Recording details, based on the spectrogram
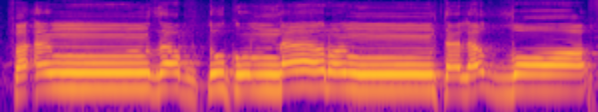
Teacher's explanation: تلظ تا کو باریک پڑھیں گے اور تلظ لام کو ہی باریک، مگر ظ جو ہے یہ ہے ایکسٹرا موٹے حروف میں سے، اس کو پڑھیں گے موٹا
